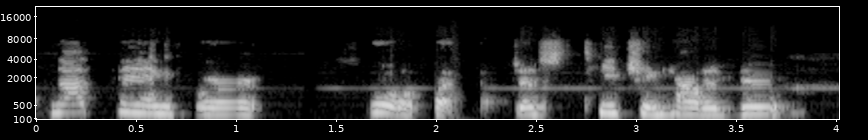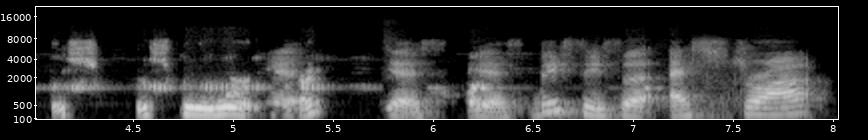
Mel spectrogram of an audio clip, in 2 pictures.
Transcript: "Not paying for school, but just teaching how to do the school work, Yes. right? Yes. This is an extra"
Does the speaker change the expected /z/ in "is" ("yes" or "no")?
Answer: yes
